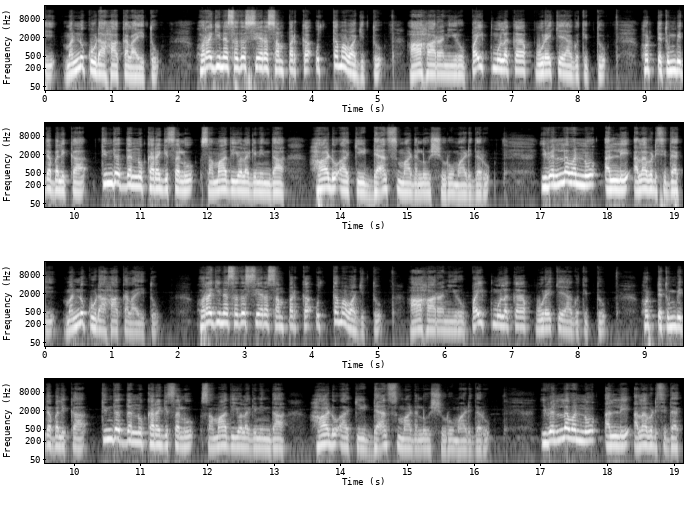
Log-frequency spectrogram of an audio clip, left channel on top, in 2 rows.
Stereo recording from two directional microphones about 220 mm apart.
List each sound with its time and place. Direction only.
0.0 s speech: 30° left (ahead or behind)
